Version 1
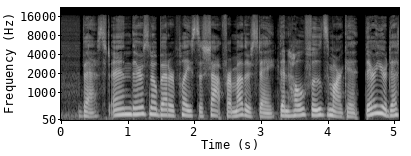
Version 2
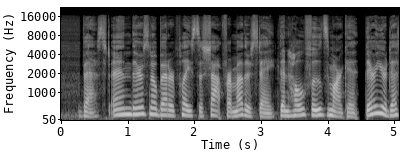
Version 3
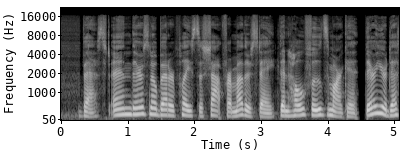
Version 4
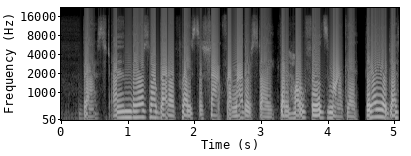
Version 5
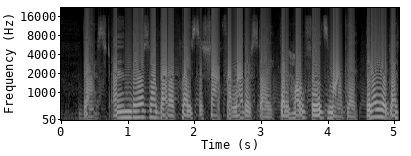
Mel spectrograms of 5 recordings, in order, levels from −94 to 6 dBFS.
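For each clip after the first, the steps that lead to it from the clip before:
no audible change
dynamic bell 550 Hz, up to +8 dB, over -36 dBFS, Q 0.78
cycle switcher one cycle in 2, inverted; trim -9 dB
feedback delay 182 ms, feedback 17%, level -22.5 dB; trim -8.5 dB

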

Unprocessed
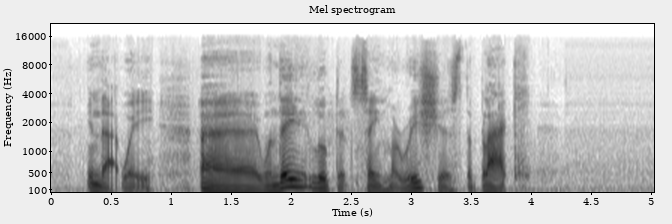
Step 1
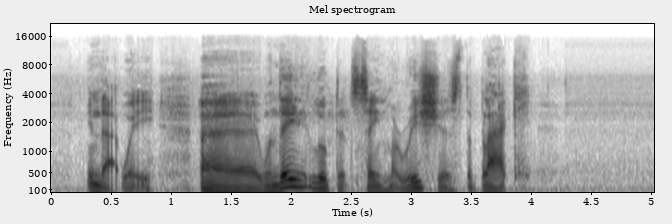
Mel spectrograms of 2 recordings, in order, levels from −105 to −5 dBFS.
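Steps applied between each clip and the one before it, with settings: high-order bell 3.6 kHz +15 dB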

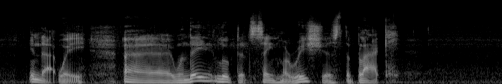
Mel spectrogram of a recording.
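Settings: compression 10:1, threshold -25 dBFS, peak gain reduction 13 dB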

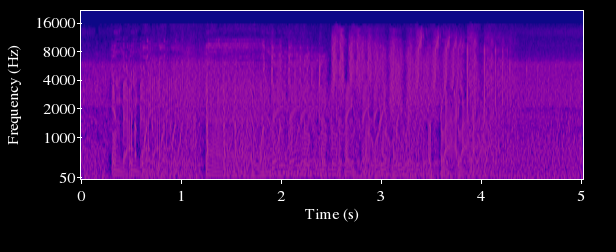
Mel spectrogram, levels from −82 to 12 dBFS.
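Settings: on a send: bouncing-ball echo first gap 170 ms, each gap 0.65×, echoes 5; on the sum: spectrum-flattening compressor 10:1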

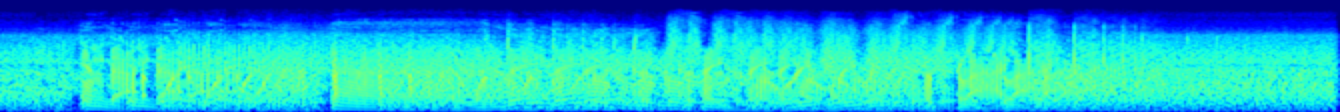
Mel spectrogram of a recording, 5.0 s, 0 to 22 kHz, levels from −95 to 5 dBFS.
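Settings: band-pass filter 1.2 kHz, Q 0.78; trim +5.5 dB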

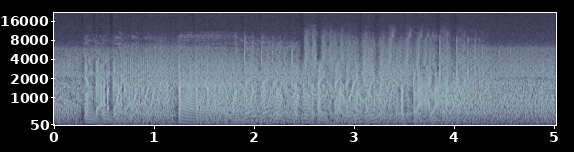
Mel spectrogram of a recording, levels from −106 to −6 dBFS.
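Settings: in parallel at -11 dB: bit crusher 7-bit; on the sum: frequency shift +25 Hz; trim +3.5 dB

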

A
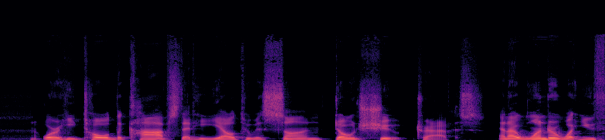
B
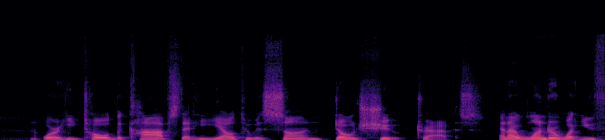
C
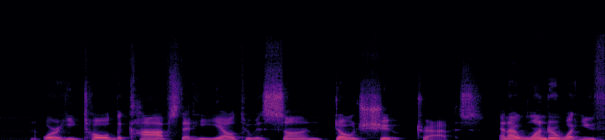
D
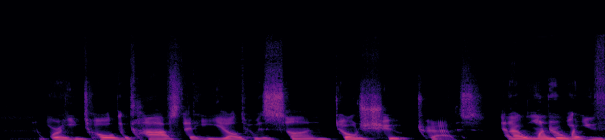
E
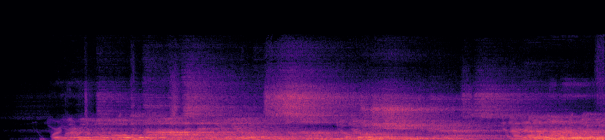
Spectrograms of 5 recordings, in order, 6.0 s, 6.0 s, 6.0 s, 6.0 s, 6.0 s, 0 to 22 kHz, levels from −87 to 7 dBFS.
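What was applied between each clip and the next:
reverberation, pre-delay 3 ms, DRR 16.5 dB; trim -7 dB
peaking EQ 6.6 kHz +5.5 dB 2.9 oct; trim -5.5 dB
phase dispersion lows, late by 92 ms, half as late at 870 Hz; trim +1 dB
plate-style reverb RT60 2.8 s, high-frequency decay 0.9×, pre-delay 105 ms, DRR -9.5 dB; trim +4 dB

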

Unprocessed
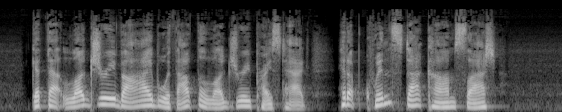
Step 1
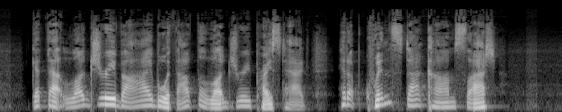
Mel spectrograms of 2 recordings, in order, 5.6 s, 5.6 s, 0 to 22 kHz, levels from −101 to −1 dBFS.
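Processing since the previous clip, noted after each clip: square tremolo 1.9 Hz, depth 60%, duty 20%; trim +3 dB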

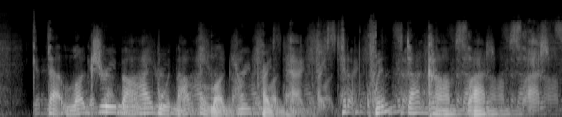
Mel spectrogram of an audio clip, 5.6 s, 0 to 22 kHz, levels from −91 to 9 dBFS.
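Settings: two-band feedback delay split 340 Hz, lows 123 ms, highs 543 ms, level -11 dB; low-pass that closes with the level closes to 1 kHz, closed at -24 dBFS; endings held to a fixed fall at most 110 dB/s; trim +7.5 dB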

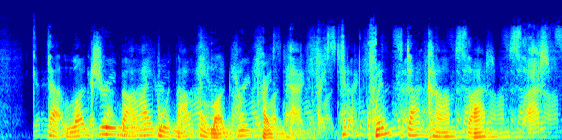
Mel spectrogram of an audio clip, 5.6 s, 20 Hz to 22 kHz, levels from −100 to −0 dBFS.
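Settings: level rider gain up to 11.5 dB; trim -8 dB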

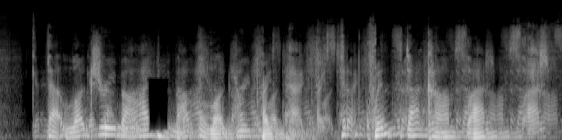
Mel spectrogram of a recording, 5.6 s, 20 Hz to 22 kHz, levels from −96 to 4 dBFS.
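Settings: spectral selection erased 1.48–1.69 s, 240–2300 Hz; bass shelf 390 Hz +6 dB; trim +4 dB

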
